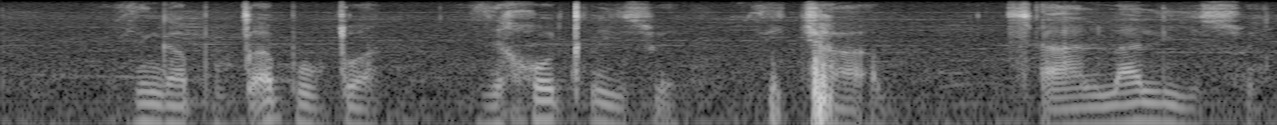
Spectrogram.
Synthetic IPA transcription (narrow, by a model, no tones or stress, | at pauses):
ziŋɡʱab̥ʱuǀab̥ʱuǀwa | zixoǃiswɛ̰ | z̥i | t͡ʃʼalaliːswɛ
